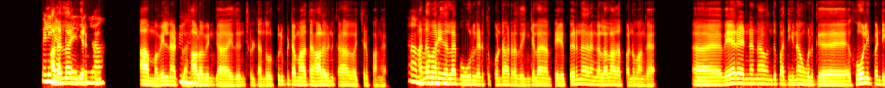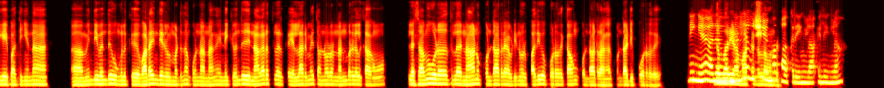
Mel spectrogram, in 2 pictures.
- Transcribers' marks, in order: in English: "ஹாலோவீன்"; in English: "ஹாலோவீனுக்காக"; other background noise; tapping
- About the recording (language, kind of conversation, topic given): Tamil, podcast, சமூக ஊடகங்கள் எந்த அளவுக்கு கலாச்சாரத்தை மாற்றக்கூடும்?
